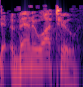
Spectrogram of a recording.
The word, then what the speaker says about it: Vanuatu: The name of the cyclone that destroyed Vanuatu, V-A-N-U-A-T-U.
